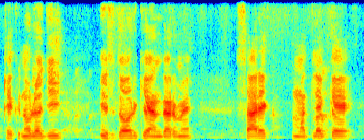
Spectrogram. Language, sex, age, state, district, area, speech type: Urdu, male, 60+, Bihar, Khagaria, rural, spontaneous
